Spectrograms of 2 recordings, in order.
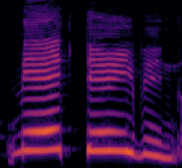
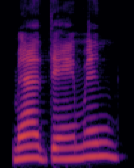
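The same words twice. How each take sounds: First: The name is said in an exaggerated imitation voice. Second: The name is said in an ordinary speaking voice.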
